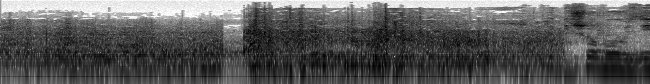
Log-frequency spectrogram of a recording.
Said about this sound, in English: Just now there was another airstrike. A thermal electricity plant was damaged and a civilian building.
